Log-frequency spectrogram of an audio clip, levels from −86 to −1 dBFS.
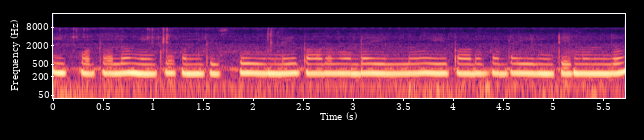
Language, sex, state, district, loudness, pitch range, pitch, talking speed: Telugu, female, Andhra Pradesh, Chittoor, -10 LUFS, 255-265 Hz, 260 Hz, 125 wpm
